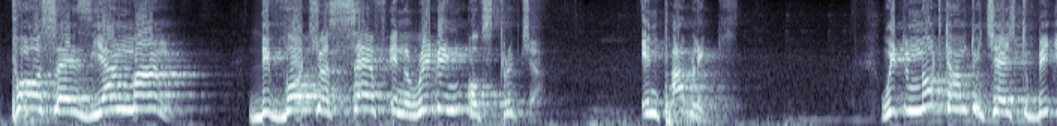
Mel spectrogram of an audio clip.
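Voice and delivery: preacher voicing Paul to young men, full force; fervent preaching. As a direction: thunder Paul's charge. Climactic quoting of Paul.

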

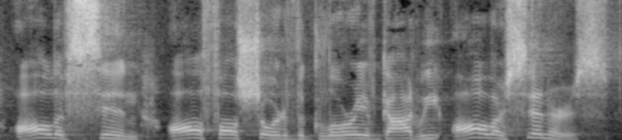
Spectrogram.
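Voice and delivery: preaching. Real, not acted. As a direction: drive it home to the congregation. Preaching at full force.

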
